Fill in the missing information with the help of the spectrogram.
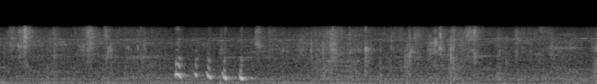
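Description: Maltipoo puppy giving four quick, high yips in a row about two seconds in, each dropping in pitch, with faint taps and clicks around them.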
